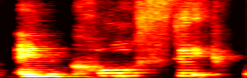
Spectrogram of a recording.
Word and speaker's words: encaustic: encaustic wax.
